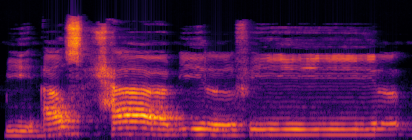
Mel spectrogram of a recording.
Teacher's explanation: A tipis, shad yang tebal. Lalu H-nya tipis lagi. Bi'asha. Jangan bi'asha.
